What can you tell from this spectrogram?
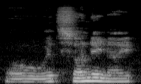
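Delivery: usual speaking voice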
